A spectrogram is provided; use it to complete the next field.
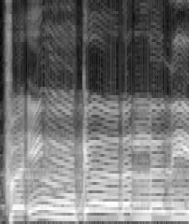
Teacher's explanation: nun mati bertemu dengan Kaf hukumnya ikhfa Hakiki Sugra berdengung dua ha dua harakat ahah Jadi kalau dengungannya pakai ng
